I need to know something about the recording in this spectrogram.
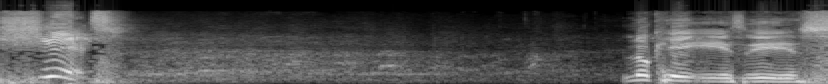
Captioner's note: audience laughing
